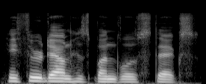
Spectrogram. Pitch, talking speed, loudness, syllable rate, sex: 130 Hz, 205 wpm, -15 LUFS, 4.3 syllables/s, male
